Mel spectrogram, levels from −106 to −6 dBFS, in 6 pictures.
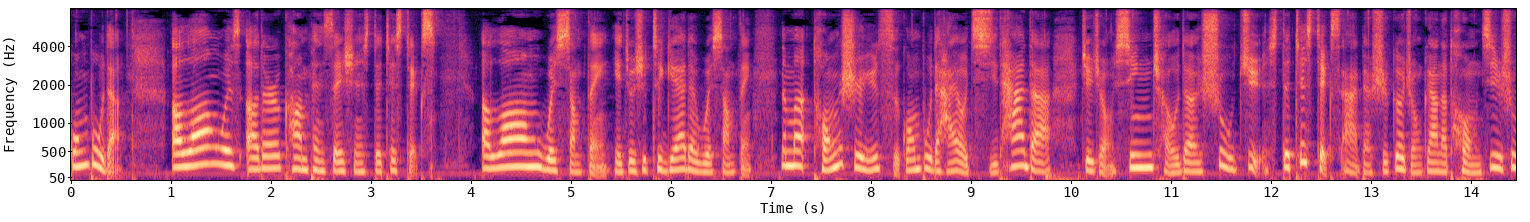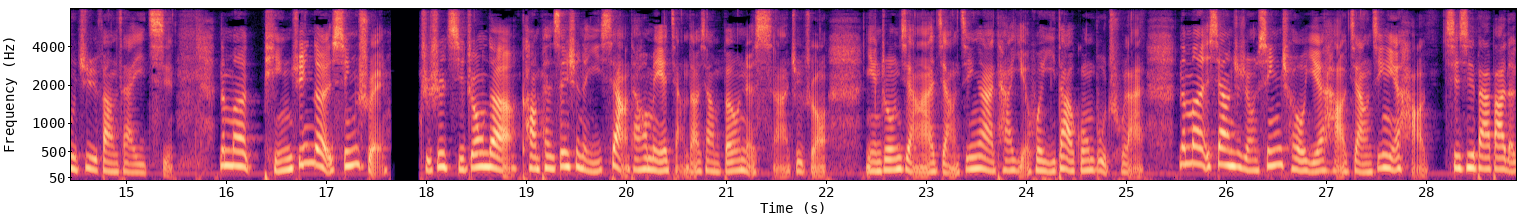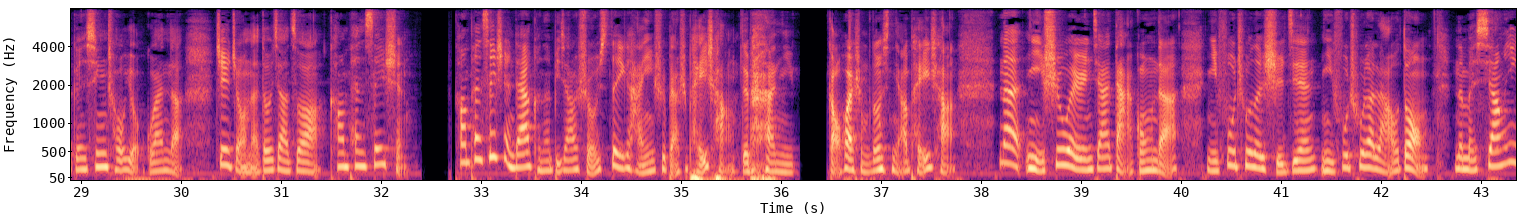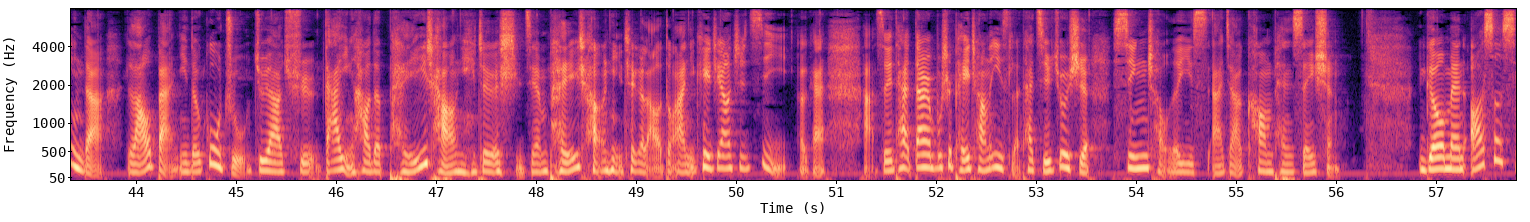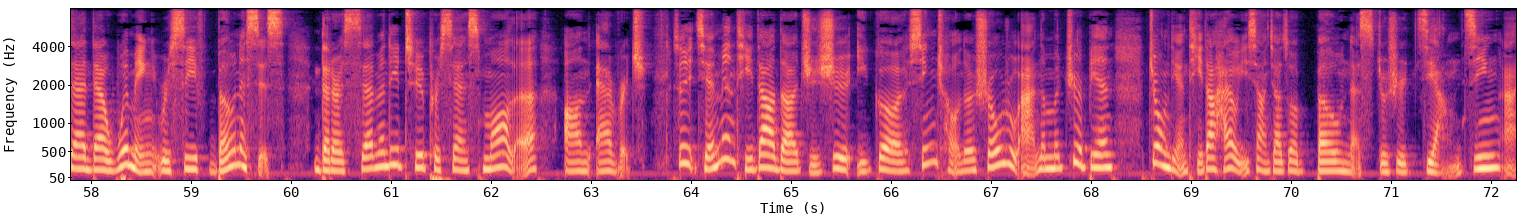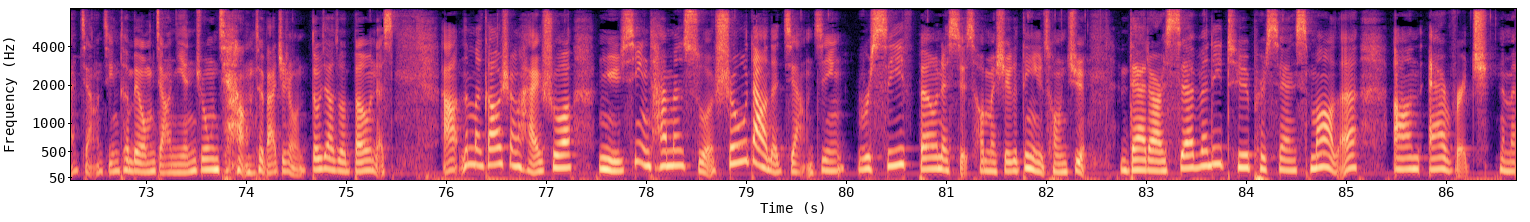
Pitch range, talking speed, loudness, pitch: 165-225 Hz, 410 characters per minute, -18 LUFS, 190 Hz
